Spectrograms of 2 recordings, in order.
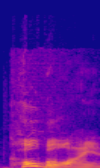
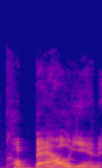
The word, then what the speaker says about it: Cobalion: at the end I thought it was called Kobe Lion at first maybe my reading skills just weren't that good back then but now I hear everyone say cabalian and that's how I pronounce it as well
